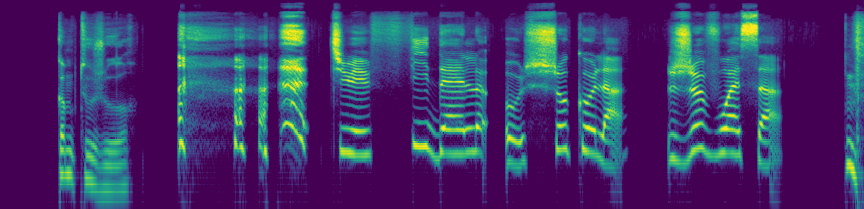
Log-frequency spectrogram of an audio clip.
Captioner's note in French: rire; rire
